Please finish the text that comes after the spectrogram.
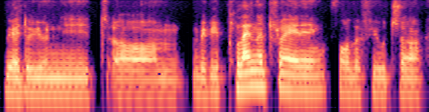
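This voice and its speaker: A man from Germany with a German accent presenting a live software webinar in a friendly, conversational way with many ums and uhs. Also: medium pitch, flat delivery, a little slow, smooth, no room sound.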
